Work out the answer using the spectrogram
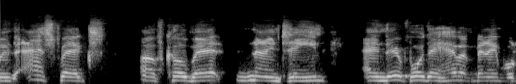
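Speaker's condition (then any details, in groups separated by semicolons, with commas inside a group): Cerebral palsy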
